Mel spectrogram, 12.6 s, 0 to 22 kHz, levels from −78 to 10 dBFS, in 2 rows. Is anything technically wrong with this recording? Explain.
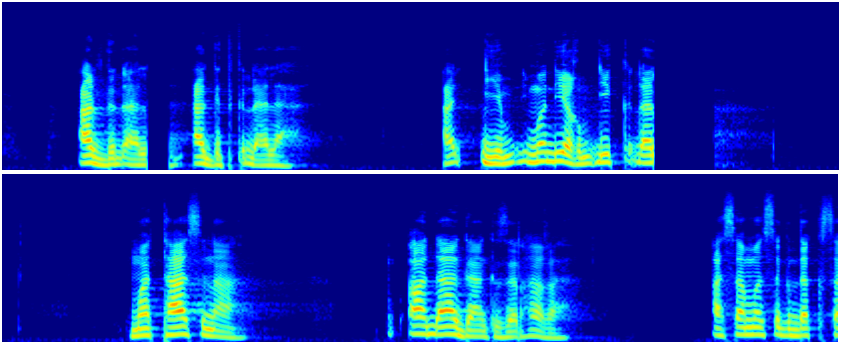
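Yes. A digital wireless dropout occurs at 1.07–1.25 s (about 177 ms, just before "apt k ɗala"), at 4.88–5.33 s (about 455 ms, right after "ɗig ka") and at 11.01–11.41 s (about 402 ms). Each time, the receiver lost too much data and muted the speech with a very quick fade, leaving clean near-silence. There is no hiss or static burst at the edges, which is how an analogue wireless dropout would sound instead.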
